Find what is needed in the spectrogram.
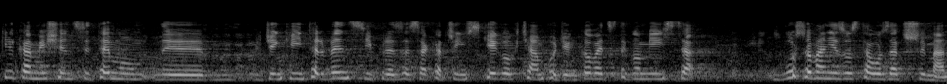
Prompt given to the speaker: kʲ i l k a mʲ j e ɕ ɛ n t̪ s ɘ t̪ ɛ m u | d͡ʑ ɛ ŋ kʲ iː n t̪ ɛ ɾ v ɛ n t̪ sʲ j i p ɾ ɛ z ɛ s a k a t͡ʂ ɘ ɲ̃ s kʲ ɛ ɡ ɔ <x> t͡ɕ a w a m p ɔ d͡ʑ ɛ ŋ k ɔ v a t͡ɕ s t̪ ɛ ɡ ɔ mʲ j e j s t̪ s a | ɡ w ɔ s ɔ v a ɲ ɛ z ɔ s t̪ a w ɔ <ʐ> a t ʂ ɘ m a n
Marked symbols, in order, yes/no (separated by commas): yes, no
